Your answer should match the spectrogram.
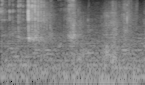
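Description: A Lay's barbecue potato chip bitten and chewed close to the microphone: one loud crunch about half a second in, then a few softer crunches as it is chewed.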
